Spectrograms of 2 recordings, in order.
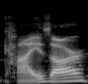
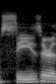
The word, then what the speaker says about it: Caesar: then they're dead that's the proper Latin pronunciation kaizar oh oh so what what is when people call him Caesar that's just a butchered like American thing America butchering the pronunciation for everything nothing is pronounced the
